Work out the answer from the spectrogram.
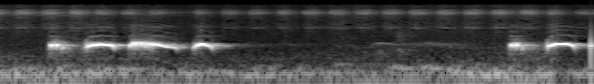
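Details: Spotted dove (tekukur) song meant to make other tekukur answer: a run of four soft, hoarse mid-pitched coos, some bending downward, then a pause and two more coos near the end, with a faint steady high ticking throughout.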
